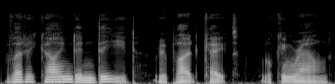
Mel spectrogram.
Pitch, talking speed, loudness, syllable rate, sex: 100 Hz, 125 wpm, -20 LUFS, 3.8 syllables/s, male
